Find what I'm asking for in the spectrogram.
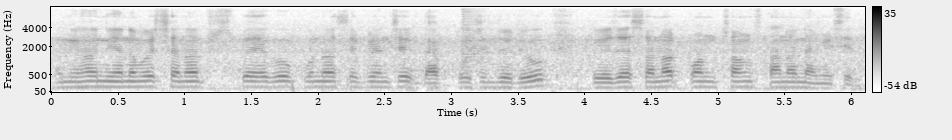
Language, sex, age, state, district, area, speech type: Assamese, male, 30-45, Assam, Darrang, rural, read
